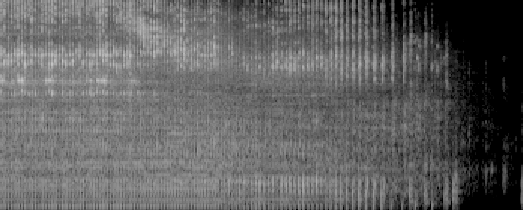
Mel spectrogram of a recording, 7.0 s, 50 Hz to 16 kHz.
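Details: Craftsman R110 / Troy Bilt TB30R riding mower engine at full throttle while checking charging (battery rose to 13 V) runs steady and even, then winds down cleanly at shutoff; normal running.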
